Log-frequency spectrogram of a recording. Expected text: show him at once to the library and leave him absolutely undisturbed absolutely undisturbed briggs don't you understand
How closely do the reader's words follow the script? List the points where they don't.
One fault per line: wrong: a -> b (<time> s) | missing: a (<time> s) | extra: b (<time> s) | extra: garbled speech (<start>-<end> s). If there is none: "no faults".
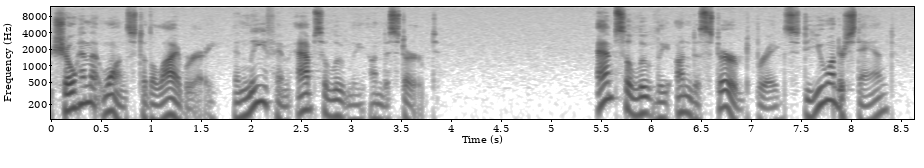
wrong: don't -> do (7.5 s)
